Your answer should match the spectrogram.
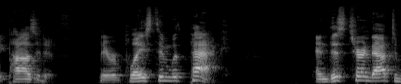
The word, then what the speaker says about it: Pac: his name I think Jim Ross called him pock his name is pack that's how they pronounce it that's how I pronounce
